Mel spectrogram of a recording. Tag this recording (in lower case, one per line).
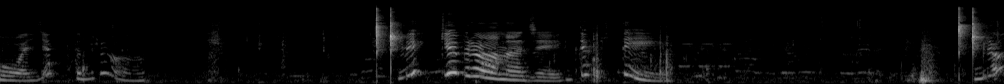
dog
speech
